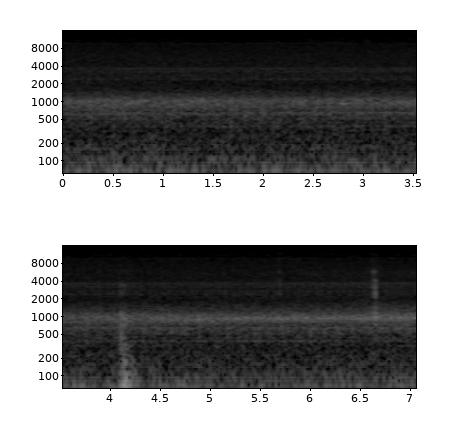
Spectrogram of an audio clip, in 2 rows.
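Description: Ford Fiesta 1.0's engine idling steadily, with a single thump about four seconds in.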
